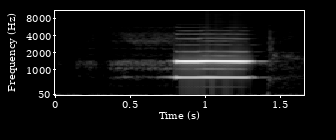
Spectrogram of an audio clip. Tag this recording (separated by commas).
Music, Musical instrument, Wind instrument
